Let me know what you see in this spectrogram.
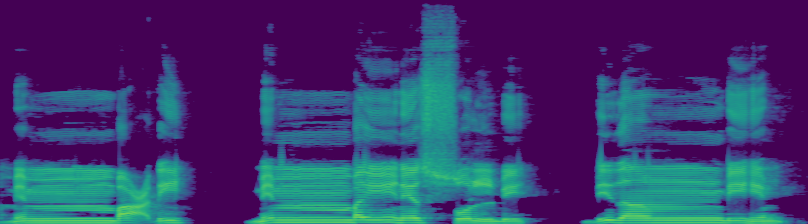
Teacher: غنے کی ایک اور مثال ہے جس کے اندر ہم نون کو میم سے بدل کے پڑھتے ہیں. یہ جو چھوٹا میم جب بھی آ جائے تو وہاں پہ اس صورت میں نون کو نہیں پڑھا جائے گا, پچھلا جو لیٹر ہے حرکت والا اس کو ڈائریکٹ میم کے ساتھ ملا کر غنہ کر کے پڑھتے ہیں. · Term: اقلاب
